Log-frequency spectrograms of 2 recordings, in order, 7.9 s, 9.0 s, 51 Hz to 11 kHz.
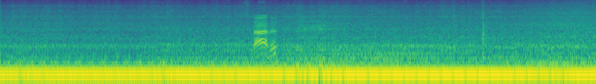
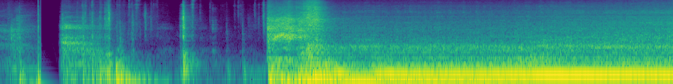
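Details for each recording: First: Chevy 350 small block cold start after shimming mini starter and reconnecting solenoid wire at bell housing bolt: steady low idle, no chatter or clatter; earlier noise seems gone. Owner suspects starter alignment, earlier suspected cracked ring gear. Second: Chevy 350 small-block V8 with a mini starter, after shimming the starter to chase a shrieking noise and while chasing overheating: a few clicks, then fires into a steady, deep, even idle with no starter shriek; normal start.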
